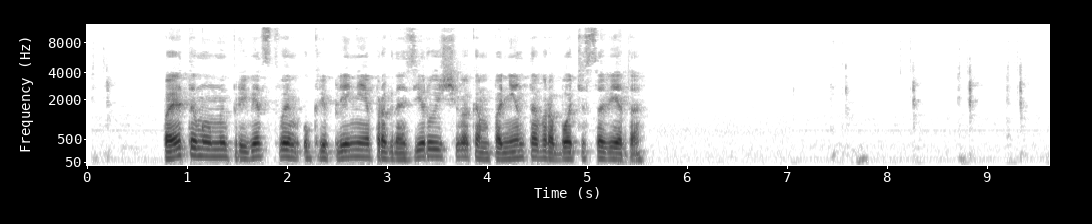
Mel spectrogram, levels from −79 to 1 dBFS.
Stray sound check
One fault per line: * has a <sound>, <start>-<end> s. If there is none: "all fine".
all fine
